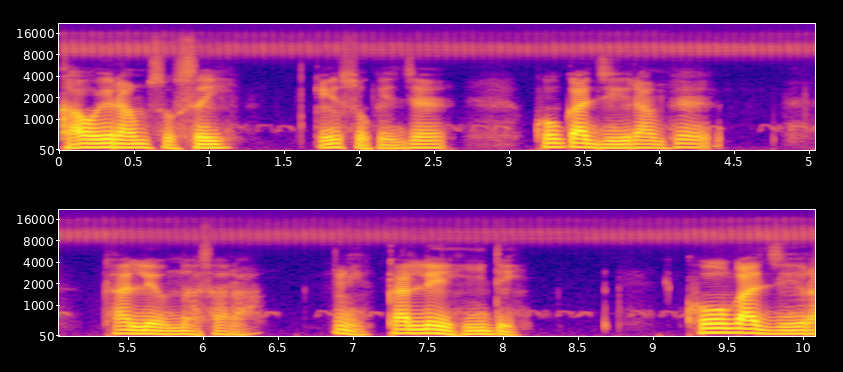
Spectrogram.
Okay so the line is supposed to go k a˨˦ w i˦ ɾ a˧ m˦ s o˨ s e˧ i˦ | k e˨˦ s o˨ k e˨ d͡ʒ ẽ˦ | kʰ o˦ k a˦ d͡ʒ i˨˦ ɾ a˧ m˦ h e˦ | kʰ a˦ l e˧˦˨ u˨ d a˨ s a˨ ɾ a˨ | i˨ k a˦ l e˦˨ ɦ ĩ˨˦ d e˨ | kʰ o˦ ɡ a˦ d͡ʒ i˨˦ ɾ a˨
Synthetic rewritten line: k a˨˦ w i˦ ɾ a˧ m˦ s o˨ s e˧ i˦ | k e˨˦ s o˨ k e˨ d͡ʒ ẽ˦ | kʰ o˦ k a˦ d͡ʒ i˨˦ ɾ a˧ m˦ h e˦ | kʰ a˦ l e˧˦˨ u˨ n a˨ s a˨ ɾ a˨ | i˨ k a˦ l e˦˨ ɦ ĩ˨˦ d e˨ | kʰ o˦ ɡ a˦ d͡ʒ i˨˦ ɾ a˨

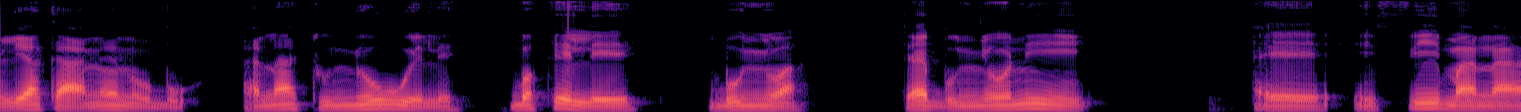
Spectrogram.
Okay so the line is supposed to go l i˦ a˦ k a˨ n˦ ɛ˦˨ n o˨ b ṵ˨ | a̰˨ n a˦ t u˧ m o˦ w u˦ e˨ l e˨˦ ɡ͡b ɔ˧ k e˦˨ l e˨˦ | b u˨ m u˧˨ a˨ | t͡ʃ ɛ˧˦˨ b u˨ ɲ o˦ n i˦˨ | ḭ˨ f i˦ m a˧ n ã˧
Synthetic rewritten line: l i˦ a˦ k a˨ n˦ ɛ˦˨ n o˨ b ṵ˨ | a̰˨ n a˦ t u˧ ɲ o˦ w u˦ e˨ l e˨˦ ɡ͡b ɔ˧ k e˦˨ l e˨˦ | b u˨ ɲ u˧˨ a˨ | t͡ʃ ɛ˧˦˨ b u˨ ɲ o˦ n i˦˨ | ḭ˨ f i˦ m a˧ n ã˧

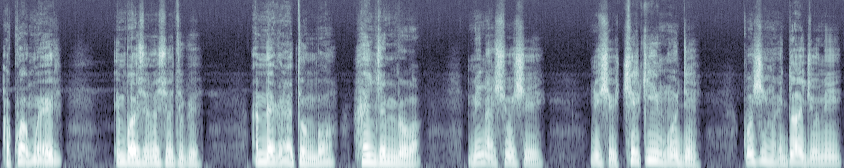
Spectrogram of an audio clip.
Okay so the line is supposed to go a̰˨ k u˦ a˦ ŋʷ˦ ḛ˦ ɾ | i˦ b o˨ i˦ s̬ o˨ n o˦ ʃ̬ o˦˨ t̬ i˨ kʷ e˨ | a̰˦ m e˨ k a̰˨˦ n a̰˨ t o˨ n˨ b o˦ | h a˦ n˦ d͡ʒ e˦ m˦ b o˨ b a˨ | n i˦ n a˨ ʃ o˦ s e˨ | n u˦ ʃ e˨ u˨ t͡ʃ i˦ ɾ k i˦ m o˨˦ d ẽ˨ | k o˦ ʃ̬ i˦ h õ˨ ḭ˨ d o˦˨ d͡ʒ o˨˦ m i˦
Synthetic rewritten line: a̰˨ k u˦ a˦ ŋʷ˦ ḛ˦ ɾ | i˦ b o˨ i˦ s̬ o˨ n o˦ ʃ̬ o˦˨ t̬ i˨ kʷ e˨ | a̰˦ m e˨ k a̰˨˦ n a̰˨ t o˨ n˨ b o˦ | h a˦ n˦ d͡ʒ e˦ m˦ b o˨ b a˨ | m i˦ n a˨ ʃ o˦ ʃ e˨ | n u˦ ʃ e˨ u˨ t͡ʃ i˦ ɾ k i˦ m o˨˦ d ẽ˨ | k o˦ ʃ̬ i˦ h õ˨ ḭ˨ d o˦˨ d͡ʒ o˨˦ m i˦

